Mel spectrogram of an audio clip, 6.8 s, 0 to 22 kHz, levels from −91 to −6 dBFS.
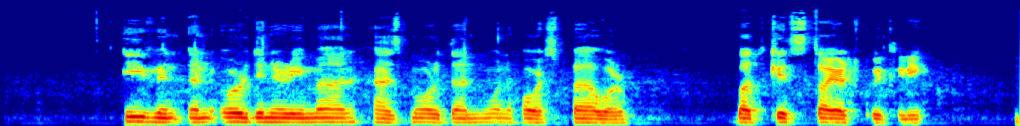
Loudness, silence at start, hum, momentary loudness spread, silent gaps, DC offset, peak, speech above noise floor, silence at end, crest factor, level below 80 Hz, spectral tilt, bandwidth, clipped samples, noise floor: -19 LUFS; 0.8 s; none; 8 LU; none; under 0.1%; -2 dBFS; 55 dB; 0 s; 18 dB; -60 dBFS; -7 dB/octave; 12.5 kHz; under 0.1%; -73 dBFS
